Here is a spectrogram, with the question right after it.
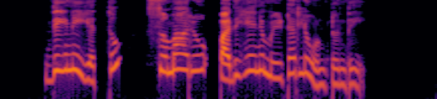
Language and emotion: Telugu, neutral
